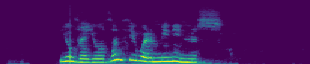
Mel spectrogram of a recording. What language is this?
Kabyle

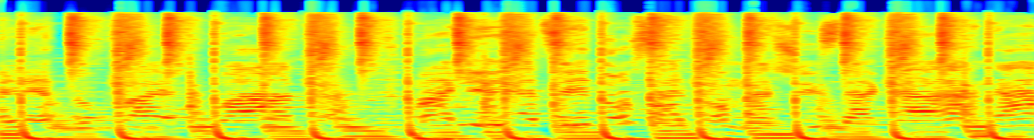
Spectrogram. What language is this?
Thai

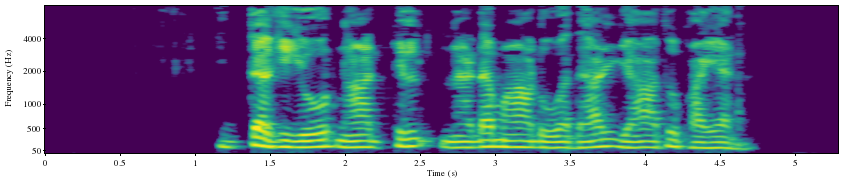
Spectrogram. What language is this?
Tamil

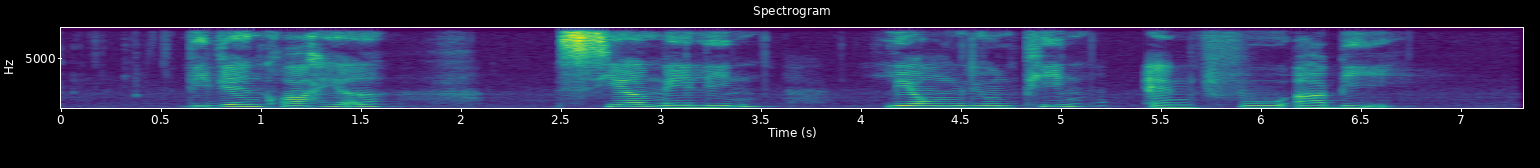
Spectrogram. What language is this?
English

